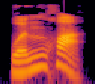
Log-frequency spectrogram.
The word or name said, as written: 文化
